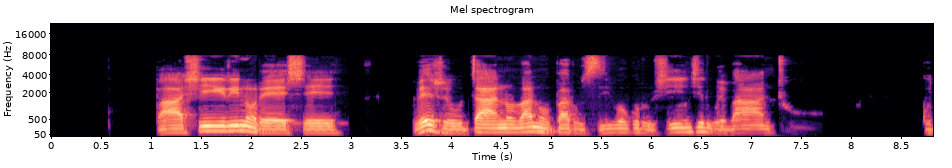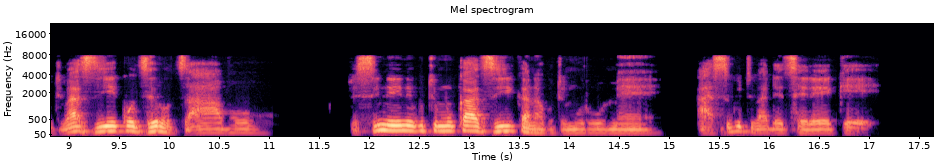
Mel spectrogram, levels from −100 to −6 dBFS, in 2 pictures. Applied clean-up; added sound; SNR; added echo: none; none; none; none.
